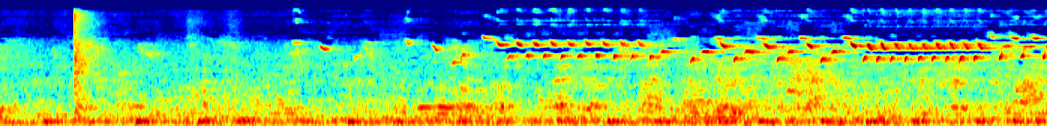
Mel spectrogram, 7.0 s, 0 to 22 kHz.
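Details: Caged mestizo goldfinch hybrid singing on a Sunday morning at a café in Ksar El Kebir, Morocco, 16 February 2020, at a goldfinch club gathering. After three quiet seconds, rapid high twittering trills begin over a low café murmur.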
